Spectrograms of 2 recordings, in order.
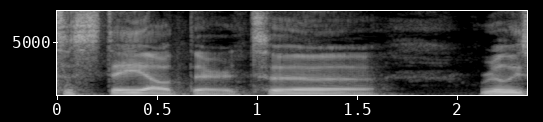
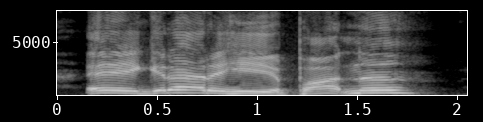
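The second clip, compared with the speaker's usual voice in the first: Italian-Southern accent, Memphis style; 9 semitones higher, 4 dB louder than usual. Imagining how Italians from Memphis would talk, a Memphis Italian accent. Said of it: "imagine Italians from Memphis".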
